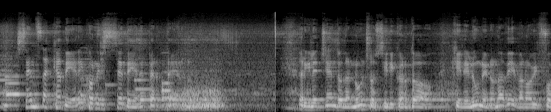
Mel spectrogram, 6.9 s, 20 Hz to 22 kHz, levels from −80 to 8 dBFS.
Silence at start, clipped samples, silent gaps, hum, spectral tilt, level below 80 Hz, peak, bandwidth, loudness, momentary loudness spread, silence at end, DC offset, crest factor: 0 s; under 0.1%; none; none; -3.5 dB/octave; -60 dBFS; -2 dBFS; 14 kHz; -19 LUFS; 9 LU; 0 s; under 0.1%; 16 dB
